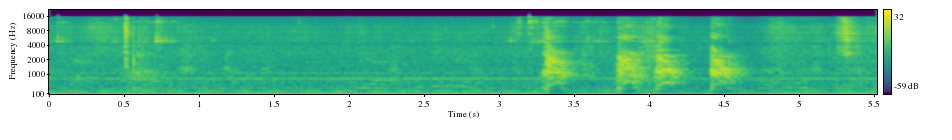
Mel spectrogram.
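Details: Shih Tzu barking while facing down an English Bulldog as both wait at the vet: a few short, sharp barks in quick succession near the end, over a steady low electrical hum and faint background music.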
